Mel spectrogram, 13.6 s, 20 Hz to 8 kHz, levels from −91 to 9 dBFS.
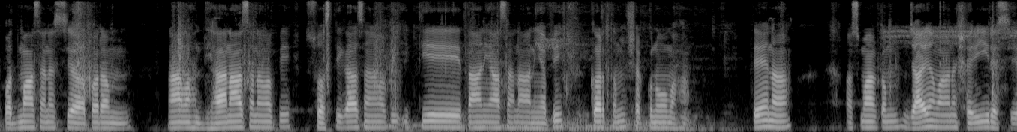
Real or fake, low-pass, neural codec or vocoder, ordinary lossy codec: real; none; none; none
